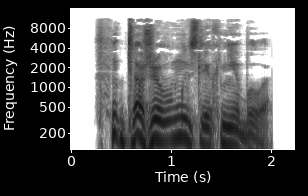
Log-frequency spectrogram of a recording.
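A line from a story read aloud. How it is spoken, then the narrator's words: Laughing. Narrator (Russian): засмеялся я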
